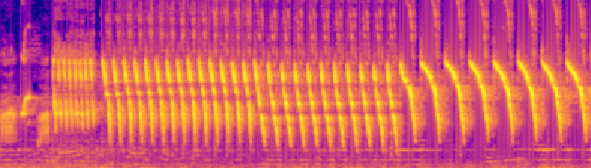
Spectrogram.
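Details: Vigorous canary song used as a lure for other canaries: after a short chirp, a long fast trill of rapidly repeated high notes slows into distinct downward-sweeping whistled syllables, clean with little background noise.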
